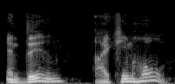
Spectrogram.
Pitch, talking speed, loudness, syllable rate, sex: 120 Hz, 170 wpm, -19 LUFS, 3.8 syllables/s, male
